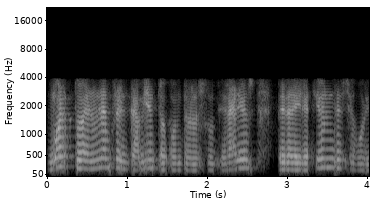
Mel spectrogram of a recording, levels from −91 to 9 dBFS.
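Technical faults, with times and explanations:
Throughout: Speex codec. The speech is confined to a telephone-like band of about 300 Hz to 3.7 kHz, and nothing at all sits above 3.8 kHz. The damage is heavy: the voice sounds hoarse, buzzy and close to robotic, which fits a very low bitrate of around 2 kbps. At that rate there are too few bits to describe the excitation. On a spectrogram, harmonics look smeared and noisy, and the band stops as a sharp shelf.
1.32 s and 3.26 s: dropped buffer (overrun). Each is a small forward jump in the sound with no gap of silence. About 20 ms is lost at 1.32 s and about 40 ms at 3.26 s. The likely cause is samples being overwritten before the program read them, so the two sides were spliced directly together. The waveform shows an abrupt discontinuity, and the spectrogram shows a thin vertical broadband line where the audio jumps.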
